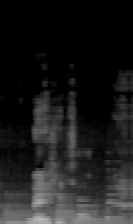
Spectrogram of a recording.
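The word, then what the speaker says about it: México: was Nina Mexico or rather the correct pronunciation pronunciation mehico so and this is all actually manufactured by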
